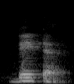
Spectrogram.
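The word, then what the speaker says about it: debtor: था उसके बाद नेक्स्ट बेटर इसमें बे साइलेंट होता है उसको डाक्टर नहीं बोलता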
